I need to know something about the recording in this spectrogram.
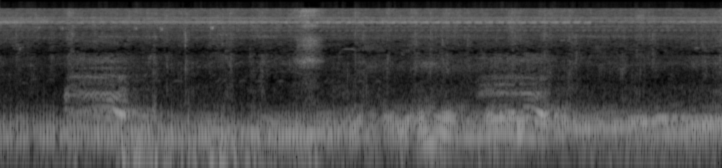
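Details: Cattle eating grass, giving two drawn-out mooing calls, one early and a second about four seconds later, each a rich, slightly falling low bellow over a steady deep droning hum.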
